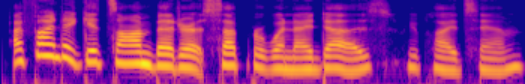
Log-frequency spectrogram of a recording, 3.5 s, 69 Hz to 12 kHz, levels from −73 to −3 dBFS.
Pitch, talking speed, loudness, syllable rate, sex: 215 Hz, 225 wpm, -18 LUFS, 4.9 syllables/s, female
